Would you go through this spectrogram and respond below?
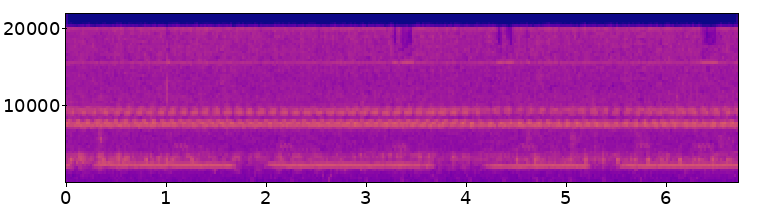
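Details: At sunset, frogs give long, even trills, each about a second or more, with steady high insect buzzing behind.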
